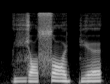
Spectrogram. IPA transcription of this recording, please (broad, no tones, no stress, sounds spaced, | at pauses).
vʲ u sˤ ʉ pʲ ə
